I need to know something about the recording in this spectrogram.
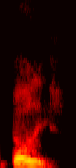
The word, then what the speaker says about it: todis: de todas, todos y todis. Dice, haciendo énfasis en la última sílaba.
